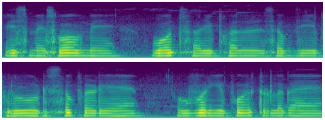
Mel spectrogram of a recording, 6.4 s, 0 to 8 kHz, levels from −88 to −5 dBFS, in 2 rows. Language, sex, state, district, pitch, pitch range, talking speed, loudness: Hindi, male, Rajasthan, Bikaner, 135 Hz, 135-140 Hz, 150 wpm, -18 LUFS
